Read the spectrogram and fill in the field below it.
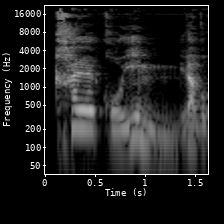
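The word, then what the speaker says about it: כל גוים: 여기서 너희 모든 나라들아는 히브리어로 칼고임이라고 발음을 하는데요.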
